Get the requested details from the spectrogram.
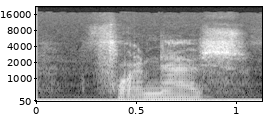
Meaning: cooker, stove (kitchen appliance consisting of a cooktop and an oven)
- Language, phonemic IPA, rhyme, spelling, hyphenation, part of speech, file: Dutch, /fɔrˈnœy̯s/, -œy̯s, fornuis, for‧nuis, noun, Nl-fornuis.ogg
